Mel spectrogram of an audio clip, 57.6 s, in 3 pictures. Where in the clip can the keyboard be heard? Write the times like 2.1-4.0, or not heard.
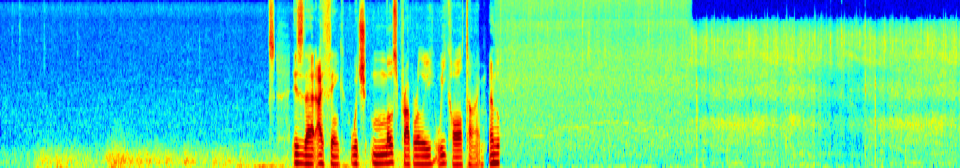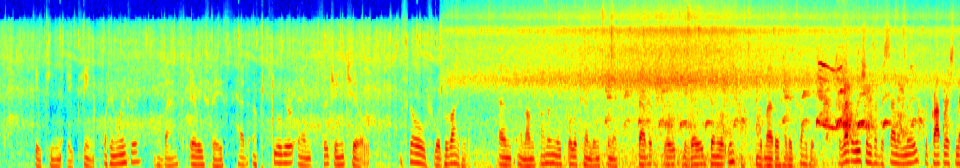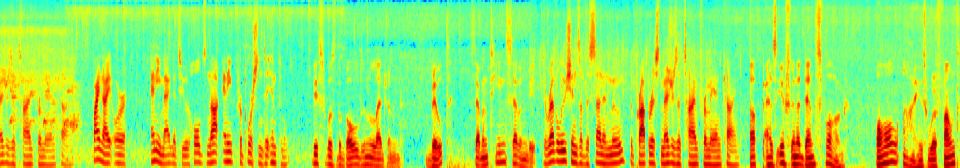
not heard.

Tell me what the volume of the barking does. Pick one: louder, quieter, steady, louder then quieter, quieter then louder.
louder then quieter.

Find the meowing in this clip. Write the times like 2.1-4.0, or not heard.
35.5-36.0.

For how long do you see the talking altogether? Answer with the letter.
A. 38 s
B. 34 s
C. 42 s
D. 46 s
C.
